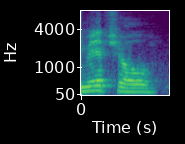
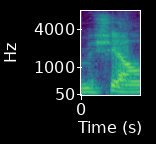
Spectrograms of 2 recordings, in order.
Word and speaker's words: Michel: make the difference and Sony Mitchell or Michelle excuse me it's gonna take me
